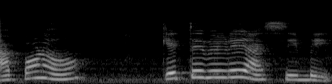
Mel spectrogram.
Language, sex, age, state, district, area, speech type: Odia, female, 30-45, Odisha, Bhadrak, rural, spontaneous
